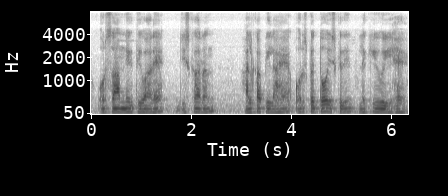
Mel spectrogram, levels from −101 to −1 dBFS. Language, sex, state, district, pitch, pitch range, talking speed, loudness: Hindi, male, Uttar Pradesh, Muzaffarnagar, 95 Hz, 90-100 Hz, 160 wpm, -35 LUFS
